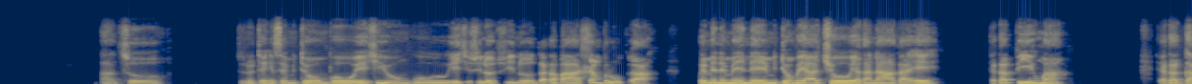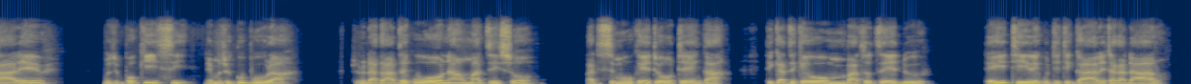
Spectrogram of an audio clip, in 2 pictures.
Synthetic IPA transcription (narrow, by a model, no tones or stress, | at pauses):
mat͡so | d͡zino̞te̞ŋɡe̞semito̞mbo̞je̞t͡ʃijuŋɡuje̞t͡ʃiʐino̞ʐino̞d͡zakaɓaʃamburuka | kwe̞me̞ne̞me̞ne̞mito̞mbo̞jat͡ʃo̞jakanakaɦe | jakapimwa | jakaɡʱare̞ | muʐibʱo̞kisine̞muʐiɡʱubʱura | ʐ̥ino̞ɗakad͡ze̞kuonamumad͡ziso̞ | ŋɡati̥simuke̞teote̞ŋɡa | tiɡʱad͡zike̞wommbat͡so̞d͡ze̞ːɗu | teitʰire̞kutitiɡʱaɾe̞takaɗaro̞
